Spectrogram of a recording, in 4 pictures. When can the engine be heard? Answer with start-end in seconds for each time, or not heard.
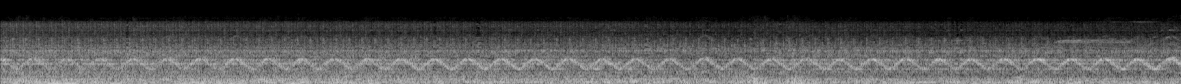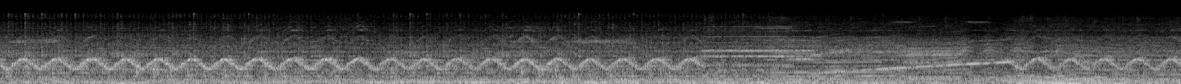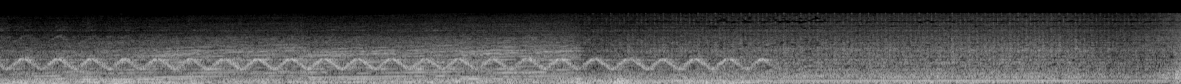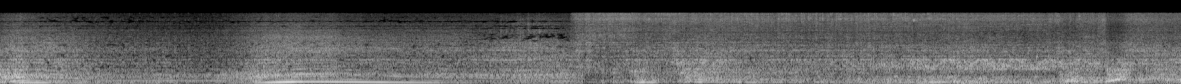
0.0-47.2.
